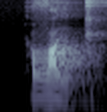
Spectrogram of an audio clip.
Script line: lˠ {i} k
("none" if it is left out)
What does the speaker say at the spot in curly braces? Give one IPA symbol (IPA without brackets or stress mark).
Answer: i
